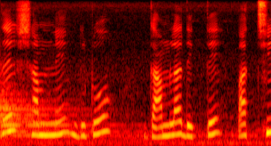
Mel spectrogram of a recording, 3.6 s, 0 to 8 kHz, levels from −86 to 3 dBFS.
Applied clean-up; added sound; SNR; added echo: none; Drum; 12 dB; none.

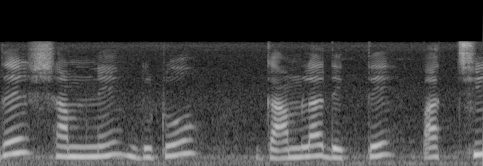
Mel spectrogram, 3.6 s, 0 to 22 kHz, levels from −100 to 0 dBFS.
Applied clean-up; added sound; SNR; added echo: none; none; none; none.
